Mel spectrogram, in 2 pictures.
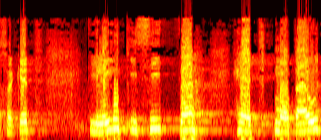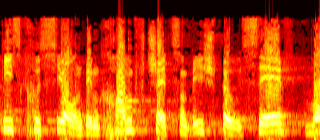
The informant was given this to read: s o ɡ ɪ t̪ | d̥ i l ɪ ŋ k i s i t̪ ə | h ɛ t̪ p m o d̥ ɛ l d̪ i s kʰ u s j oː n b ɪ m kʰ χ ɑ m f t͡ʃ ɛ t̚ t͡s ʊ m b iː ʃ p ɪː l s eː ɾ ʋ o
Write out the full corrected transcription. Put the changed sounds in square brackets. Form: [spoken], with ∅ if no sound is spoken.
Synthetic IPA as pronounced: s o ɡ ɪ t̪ | d̥ i l ɪ ŋ k i s i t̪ ə | h ɛ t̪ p m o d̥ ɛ l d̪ i s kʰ u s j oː n b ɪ m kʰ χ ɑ m f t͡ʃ ɛ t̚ t͡s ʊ m b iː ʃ p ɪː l s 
